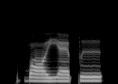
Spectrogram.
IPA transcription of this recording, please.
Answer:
ɓ ɔ˨ j ɛ˨ p ɨ˦

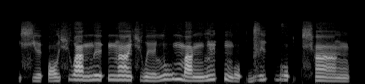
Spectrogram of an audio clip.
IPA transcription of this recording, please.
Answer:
ɕ e˨ ʔ ɔ˧ ɕ w a˥˧ n̪ e˦ ʔ n̪ ã˦ ɕ w e˧ l u˦ m a˧ ŋ l ĩ˦ t̚ ŋ o˨ ʔ d͡z i˦ ʔ ɡ o˦ ʔ t͡ɕʰ ã˥˧ ŋ

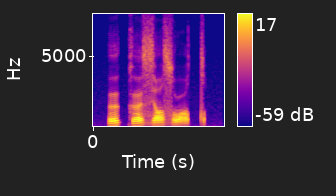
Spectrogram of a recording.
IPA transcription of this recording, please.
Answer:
ə k ɐ z e zˤ u tˤ

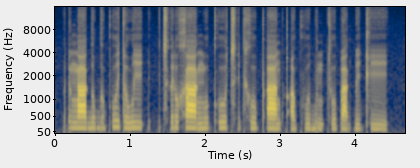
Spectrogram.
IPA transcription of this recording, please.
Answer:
ɗ ʌ ŋ aː ɡ ʌ w ɡ ʌː kʷʼ iː t uː w iː ʔ | t͡sʼ ɨ ɾ u x aː ŋ͡m uː kʼ uː t͡sʼ i t x uː pʼ aː n qʼ ʌː kʷʼ i b u n tʼ u ɓ aː k͡p i kʼ iː

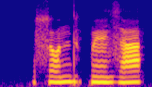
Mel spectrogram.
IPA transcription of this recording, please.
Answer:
s ɔ n d ʊ p ɛ̃ z a

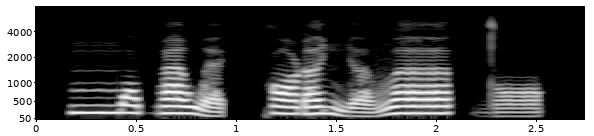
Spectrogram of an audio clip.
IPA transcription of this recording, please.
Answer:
mː ɔ˥ b æ˥ w ɛ˩ kː ɔ˥ ɽ ɜ˥ ɲ ɜ˩ v ɜ˥ | d ɔ˩

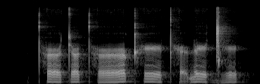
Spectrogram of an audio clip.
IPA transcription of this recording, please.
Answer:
t̪ʰ œ t œ t̪ʰ œː kʰ eː t̪ʰ ɛ̰ ɳ e ɡ͡ǀ e

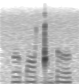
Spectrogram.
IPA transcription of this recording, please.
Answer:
ɤ ɓ ɔ ɡ͡ǃ o ɗ ɤ

